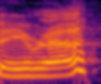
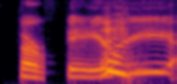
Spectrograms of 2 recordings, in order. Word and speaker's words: Feyre: worst let's hear it so how do you pronounce so I already texted you to figure out how to it's phra right Farah okay and then what did you think it was I don't fire fairy I don't know like so Farah and then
